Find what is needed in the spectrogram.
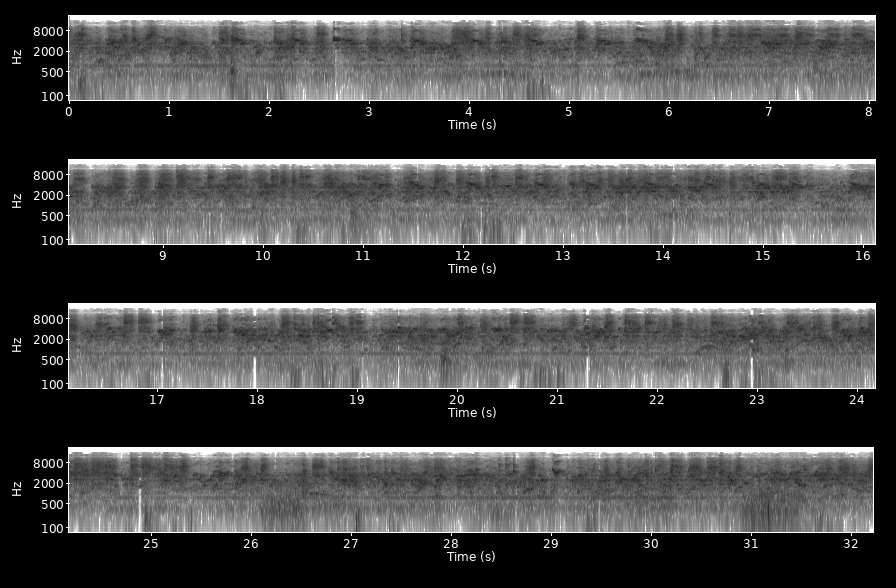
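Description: Aviary birds chattering and squawking without pause, over the steady splash of a small bird fountain's pump-driven jet, in which a canary is bathing.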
